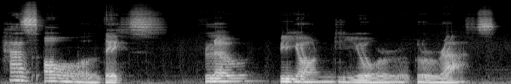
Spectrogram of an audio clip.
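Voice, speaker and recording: A man acts out an ancient synthetic guardian of a dying civilization. He speaks very slowly and gravely, with a creaky, lowish voice and weary grandeur. Music plays under this game fan-dub performance. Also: darkish tone, full character voice. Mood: questioning. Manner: grandiose, slow, ponderous. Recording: music behind the voice.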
